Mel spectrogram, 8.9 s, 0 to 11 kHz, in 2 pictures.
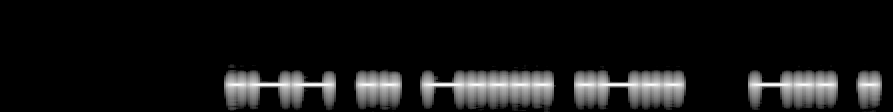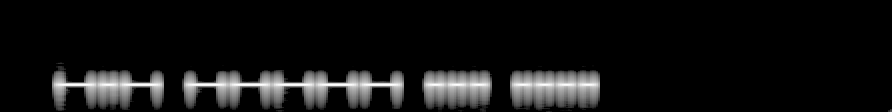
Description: Morse code, heard as a keyed tone, about 22 wpm, 700 Hz. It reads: WI6L DE K0SH
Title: USA Callsign DE Callsign - 4 Characters - 22wpm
